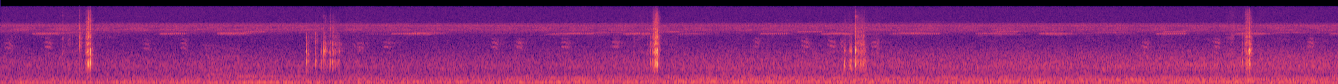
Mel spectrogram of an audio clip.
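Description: A handgun fires single shots outdoors, each crack echoing briefly.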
